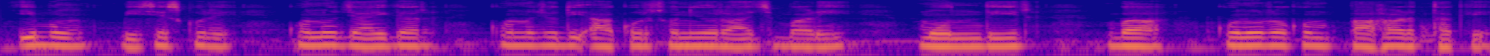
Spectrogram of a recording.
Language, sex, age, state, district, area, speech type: Bengali, male, 18-30, West Bengal, Hooghly, urban, spontaneous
